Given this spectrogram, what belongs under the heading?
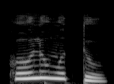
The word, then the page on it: ಕೋಲುಮುತ್ತು: kōlu muttu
